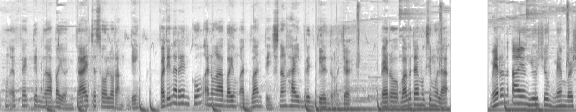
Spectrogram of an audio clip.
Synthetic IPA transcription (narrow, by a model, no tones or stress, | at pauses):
kʊŋʔɛfɛk̚t̪ɪb̚ŋabɐjonkaːhɪt̪̚sɐsoːloɾa̰ŋɡɪŋpɐt̪ɪnɐɾɛnkʊŋʔɐ̰noŋabɐjʊŋʔɐ̰d̪vant̪ɛd͡ʒnɐŋɦajbɾɪd̪̚vild̪ɾo̰d͡ʒɛɹpɛːɾo̞baːɡot̪aːjomɐɡsɪmʊlaʔ | mɛːɾonːɐt̪aːjoŋjuːʃub̚mɛmbɛɹʃ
